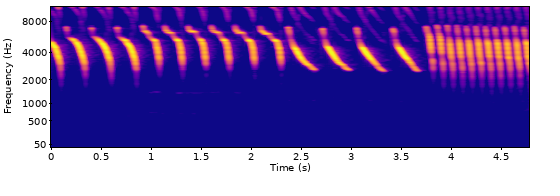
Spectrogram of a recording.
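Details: Canary singing to stimulate breeding activity: a run of loud, repeated, sharply falling whistled notes, a few slower and longer, ending in a rapid trill of short notes.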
